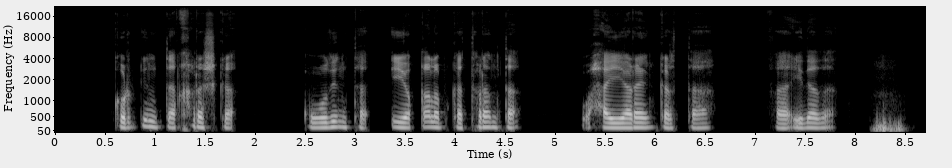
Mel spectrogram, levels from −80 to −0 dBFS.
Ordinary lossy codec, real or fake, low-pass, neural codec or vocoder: none; real; none; none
